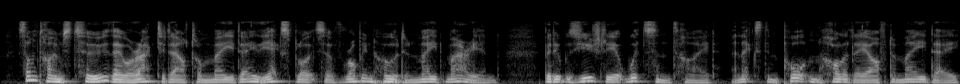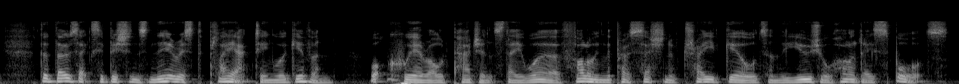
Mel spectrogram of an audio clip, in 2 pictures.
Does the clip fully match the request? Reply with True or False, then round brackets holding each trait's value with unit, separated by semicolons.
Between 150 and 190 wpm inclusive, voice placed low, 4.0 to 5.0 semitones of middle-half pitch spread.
True (180 wpm; 115 Hz; 4.4 semitones)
